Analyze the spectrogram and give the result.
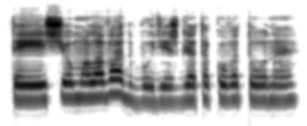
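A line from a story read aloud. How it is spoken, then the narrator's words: Rude, harsh. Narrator (Russian): грубо произнесла тетя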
